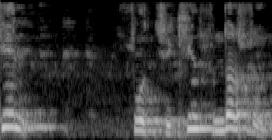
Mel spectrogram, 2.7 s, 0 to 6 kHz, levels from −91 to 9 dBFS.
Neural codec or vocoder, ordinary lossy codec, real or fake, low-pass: codec, 16 kHz, 8 kbps, FreqCodec, larger model; none; fake; 5.4 kHz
